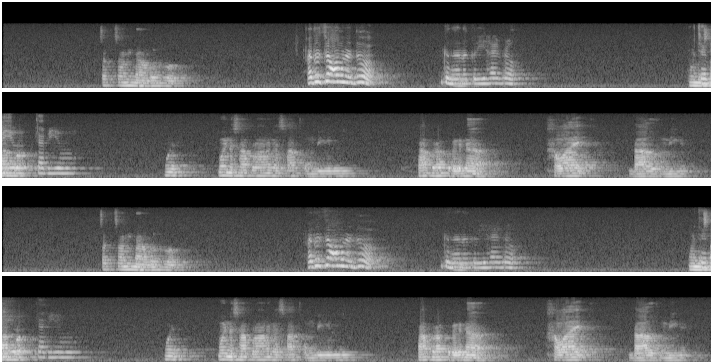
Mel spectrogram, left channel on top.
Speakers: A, on the right; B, on the left.
A: ꯆꯥꯛ ꯆꯥꯃꯤꯟꯅꯕꯗꯕꯨ
B: ꯑꯗꯨ ꯆꯥꯎꯅ‌ꯣꯗꯣ ꯀꯅꯥꯅ
A: ꯎꯝ
B: ꯀꯔꯤ ꯍꯥꯏꯕ꯭ꯔꯣ
A: ꯃꯣꯏꯅ
B: ꯆꯥꯕꯤꯌꯨ
A: ꯁꯥ
B: ꯆꯥꯕꯤꯌꯨ
A: ꯃ‌ꯣꯏ ꯃꯣꯏꯅ ꯁꯥ ꯄꯨꯔꯑꯒ ꯁꯥ ꯊꯣꯡꯕꯤꯒꯅꯤ ꯁꯥ ꯄꯨꯔꯛ ꯇ꯭ꯔꯒꯅ ꯍꯋꯥꯏ ꯗꯥꯜ ꯊꯣꯡꯕꯤꯒꯦ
